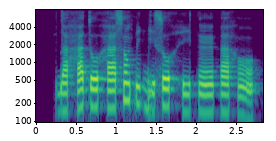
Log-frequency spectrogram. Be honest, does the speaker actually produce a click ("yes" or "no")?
no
